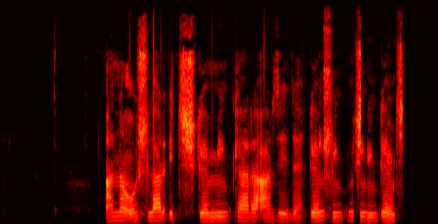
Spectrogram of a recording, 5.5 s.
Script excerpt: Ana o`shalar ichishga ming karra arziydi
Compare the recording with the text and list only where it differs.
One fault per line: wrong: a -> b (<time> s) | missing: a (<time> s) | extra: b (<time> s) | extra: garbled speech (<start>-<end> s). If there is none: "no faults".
extra: garbled speech (3.9-5.0 s)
